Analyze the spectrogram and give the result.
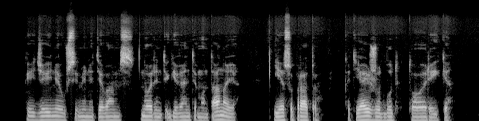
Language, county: Lithuanian, Kaunas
